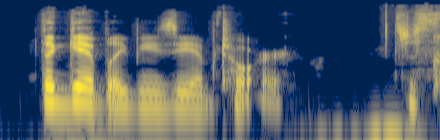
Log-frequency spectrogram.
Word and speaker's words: Ghibli: She had been doing it a long time, and she said it's Ghibli with a J. – Ghibli. – She even said, I know you Americans pronounce it Ghibli, but in a Japan, Ghibli. We say Ghibli.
